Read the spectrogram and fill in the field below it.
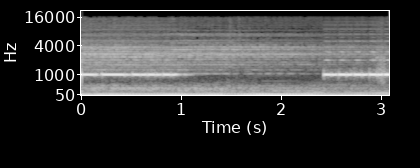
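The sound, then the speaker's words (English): A steady, high electronic tone sounds for about a second, cuts out, then returns, like Morse code beeps keyed on and off over a low, constant rumbling hum. No voices. “That sounds like Morse code.”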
